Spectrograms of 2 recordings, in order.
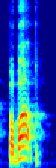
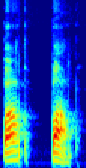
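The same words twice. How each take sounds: First: The two sounds run quickly together. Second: The two sounds are separated by a pause. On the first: The punches were thrown as a quick combination. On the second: The punches were thrown one at a time. "It was like"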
